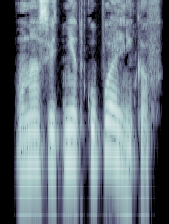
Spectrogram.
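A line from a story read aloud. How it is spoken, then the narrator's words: Embarrassed mutter. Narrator (Russian): буркнул он, смутившись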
